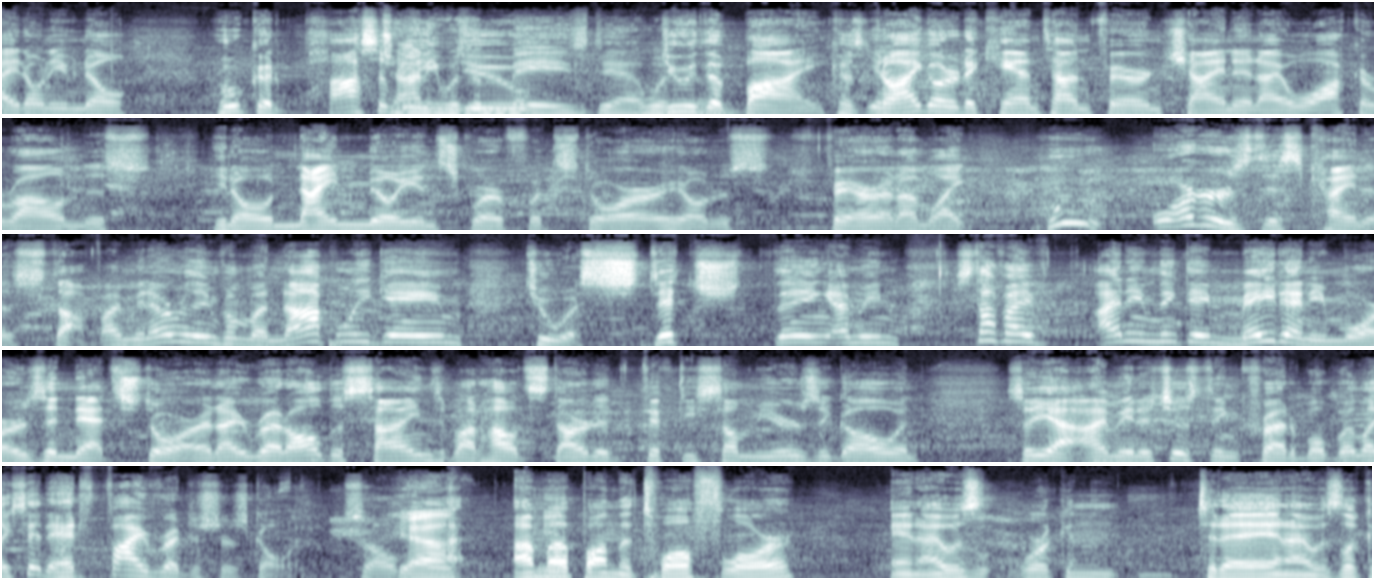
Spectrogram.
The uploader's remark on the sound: This episode of Fireworks Brigade was recorded around midnight during “Afterglow” on night 2 of the NFA’s Annual Expo in Branson, Missouri.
